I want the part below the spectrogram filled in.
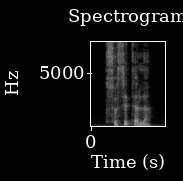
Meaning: societal
- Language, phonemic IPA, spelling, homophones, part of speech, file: French, /sɔ.sje.tal/, sociétal, sociétale / sociétales, adjective, LL-Q150 (fra)-sociétal.wav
